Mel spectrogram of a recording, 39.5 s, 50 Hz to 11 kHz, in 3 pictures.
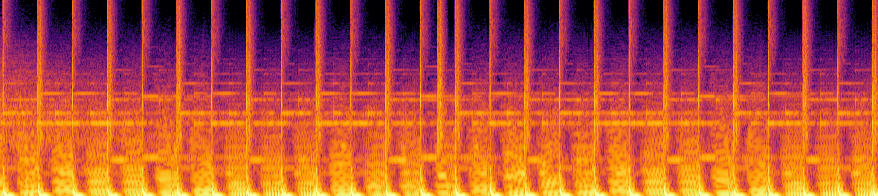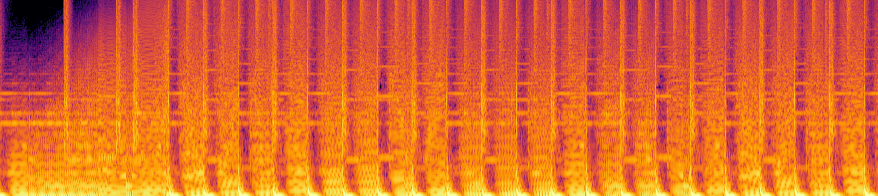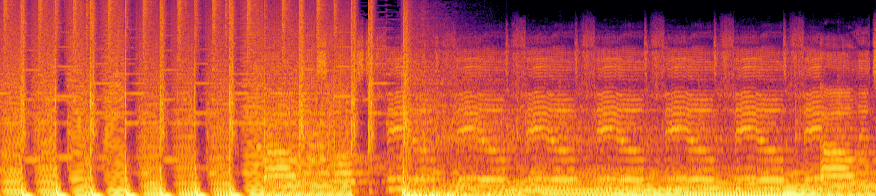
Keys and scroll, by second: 7.3 Return, 28.2-29.1 typing, 35.6 Return.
